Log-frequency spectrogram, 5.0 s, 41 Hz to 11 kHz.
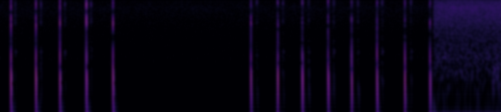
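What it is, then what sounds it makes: Plastic clothespin. A small white plastic clothespin held in the hand is tapped with the fingertips, making 13 quiet, dry clicks: a group of five, a pause of over a second, then eight more. Right after the last tap, a soft, steady scratching hiss begins as the fingertips scratch the clothespin.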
